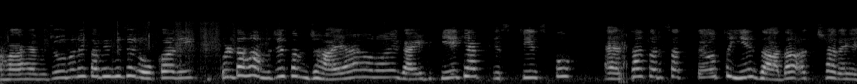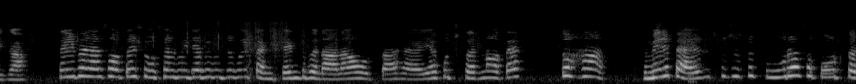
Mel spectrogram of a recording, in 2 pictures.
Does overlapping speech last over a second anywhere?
No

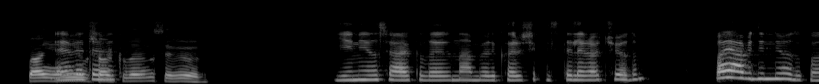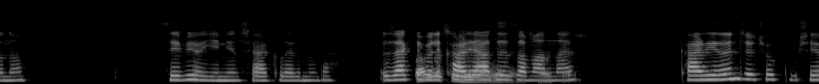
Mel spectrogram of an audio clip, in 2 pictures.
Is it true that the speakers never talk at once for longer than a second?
No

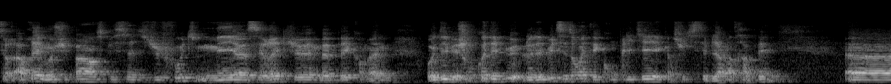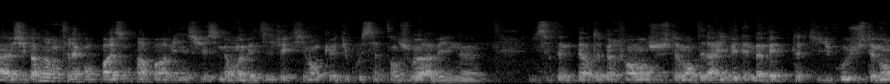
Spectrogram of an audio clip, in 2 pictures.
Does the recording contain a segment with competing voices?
No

